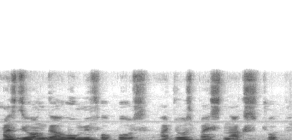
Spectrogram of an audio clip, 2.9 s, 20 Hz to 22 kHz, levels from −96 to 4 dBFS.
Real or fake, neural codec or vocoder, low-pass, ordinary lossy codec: real; none; 10.8 kHz; none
